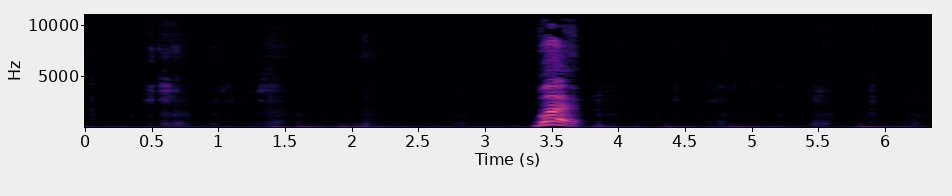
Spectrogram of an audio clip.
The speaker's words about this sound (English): I feel like this is the ASR, huh? You know, when you eat on a microphone and you let people hear you chewing and weird shit. I don't think I ever want to hear those sounds come from people's mouths.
